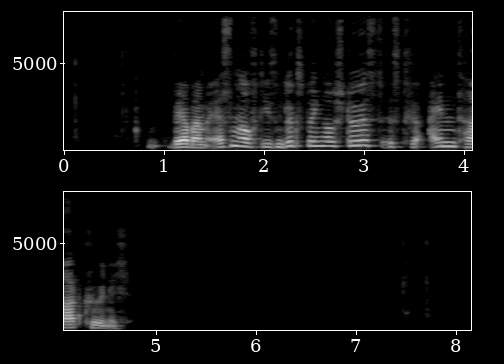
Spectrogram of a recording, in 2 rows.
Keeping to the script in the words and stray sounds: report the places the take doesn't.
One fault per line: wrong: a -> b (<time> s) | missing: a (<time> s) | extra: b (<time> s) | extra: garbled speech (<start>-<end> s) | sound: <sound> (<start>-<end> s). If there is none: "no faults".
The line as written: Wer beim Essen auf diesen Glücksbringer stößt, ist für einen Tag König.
no faults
